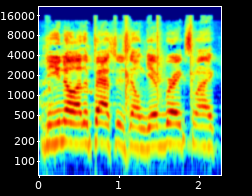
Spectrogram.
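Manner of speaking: playful laughing jab. Real, not acted. Pastor teasing Mike about breaks, laughing. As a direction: rib him with a laugh.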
